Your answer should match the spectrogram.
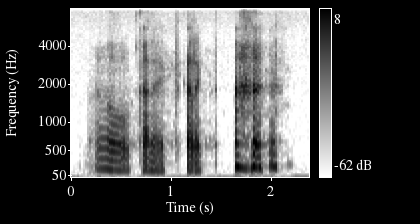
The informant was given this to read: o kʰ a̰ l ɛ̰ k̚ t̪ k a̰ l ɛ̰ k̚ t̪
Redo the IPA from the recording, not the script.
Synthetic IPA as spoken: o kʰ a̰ ɾ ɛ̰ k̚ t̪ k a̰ ɾ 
